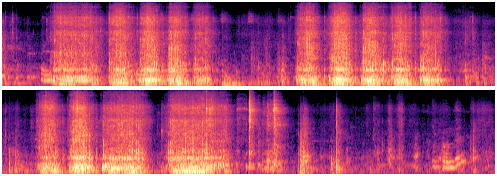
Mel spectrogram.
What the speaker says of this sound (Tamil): இன்னொரு தையல்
